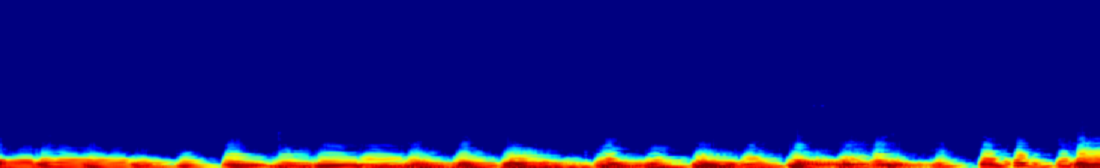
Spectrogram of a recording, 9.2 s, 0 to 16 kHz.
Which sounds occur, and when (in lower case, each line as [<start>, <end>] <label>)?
[0.00, 9.15] background noise
[0.00, 9.15] music
[2.27, 2.36] tick
[6.67, 6.97] generic impact sounds
[7.54, 7.69] generic impact sounds
[7.89, 8.15] generic impact sounds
